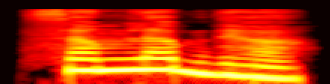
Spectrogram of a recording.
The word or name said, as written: ಸಂಲಬ್ಧ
